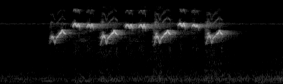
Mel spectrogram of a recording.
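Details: Cinereous tit singing vigorously after moulting: a quick run of about eight bright, high two-note whistled phrases, each a rising note dropping into a sharp slur, over roughly two seconds, with a thin steady high whine behind.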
